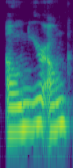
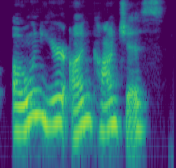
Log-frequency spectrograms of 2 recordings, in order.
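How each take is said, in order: First: "Own Your Own" read as a slip, quick and unsure; misread title. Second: "Own Your Unconscious" said slowly and carefully; corrected title. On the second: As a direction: fix it to "Own Your Unconscious", deliberately slow. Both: Real, not acted.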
